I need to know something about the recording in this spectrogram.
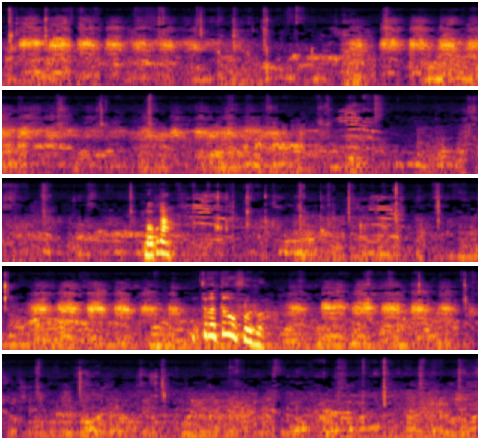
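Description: A young woman chews crunchy vegetables loudly close by.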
